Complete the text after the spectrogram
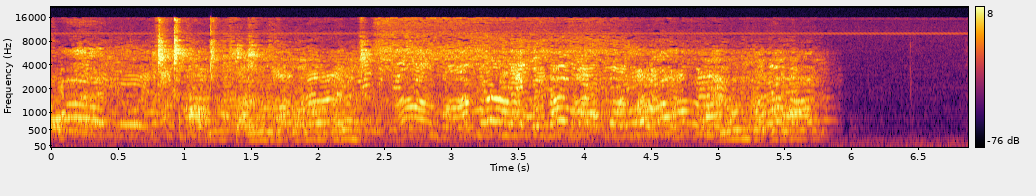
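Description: A crowd of men shouts and clamours loudly in a scuffle.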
